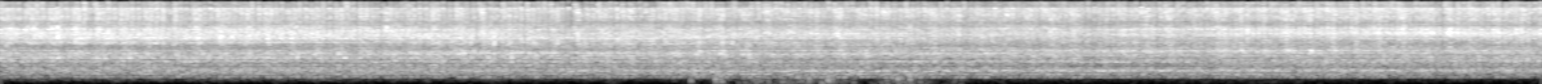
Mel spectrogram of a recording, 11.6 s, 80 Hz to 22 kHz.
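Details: 2005 Toyota RAV4 idling warm after running 10 minutes: fast, uneven ticking rattle, roughly three per second, over a steady hum; moving the camera around did not locate the source, cause unknown.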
